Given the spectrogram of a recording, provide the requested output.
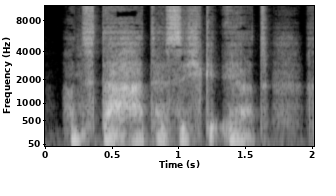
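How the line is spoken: Calling out. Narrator (German): rief Harry

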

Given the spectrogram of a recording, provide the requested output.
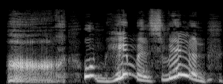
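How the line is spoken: Said angrily. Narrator (German): sagte Hermine wütend

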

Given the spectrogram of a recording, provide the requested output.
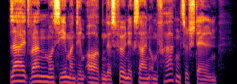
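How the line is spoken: Plain. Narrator (German): sagte Sirius

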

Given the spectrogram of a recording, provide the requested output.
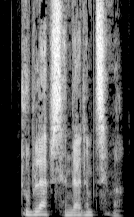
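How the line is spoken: Plain. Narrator (German): sagte

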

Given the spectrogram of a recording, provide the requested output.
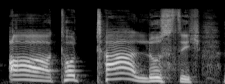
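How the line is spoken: Plain. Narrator (German): sagte Malfoy

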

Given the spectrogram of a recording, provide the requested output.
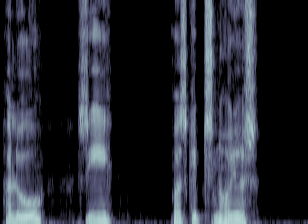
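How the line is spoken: Called in shaky voice. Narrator (German): rief er mit zittriger Stimme

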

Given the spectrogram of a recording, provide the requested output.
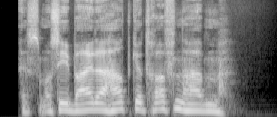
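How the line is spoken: Murmured. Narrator (German): murmelte Daniel

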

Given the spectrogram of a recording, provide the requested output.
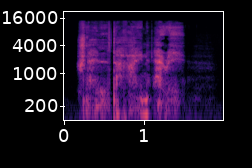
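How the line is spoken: Whisper. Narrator (German): flüsterte Lupin

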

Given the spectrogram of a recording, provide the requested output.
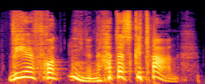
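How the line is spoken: Barked sharply. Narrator (German): bellte er

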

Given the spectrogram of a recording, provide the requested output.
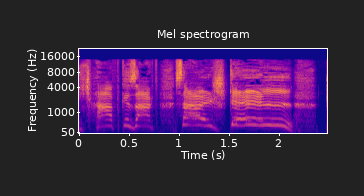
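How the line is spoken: Thundering. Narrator (German): donnerte der Mann

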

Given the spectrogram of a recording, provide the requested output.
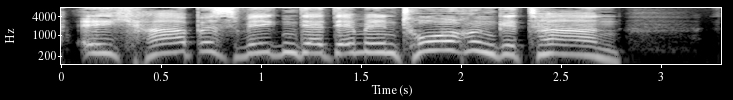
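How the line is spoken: Loud, hurried. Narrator (German): sagte laut, bevor ihm wieder jemand ins Wort fallen konnte

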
